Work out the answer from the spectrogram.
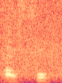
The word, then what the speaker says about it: Afa: On écrit A-F-A, mais on prononce Afan.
